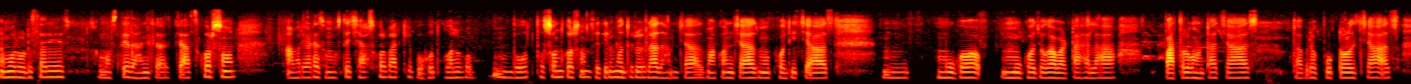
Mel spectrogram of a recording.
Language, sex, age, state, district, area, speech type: Odia, female, 30-45, Odisha, Balangir, urban, spontaneous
